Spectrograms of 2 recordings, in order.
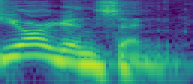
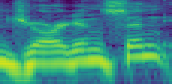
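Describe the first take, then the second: First: The name begins with a y sound. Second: The name begins with a j sound. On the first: The speaker calls it right. "it's Jorgensen" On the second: The speaker calls it wrong. "it's not Jorgensen"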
